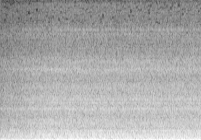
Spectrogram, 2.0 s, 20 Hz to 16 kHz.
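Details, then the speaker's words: Fiesta ST180, parts swapped 1↔2 and 3↔4 to see if misfire moves from cylinders 2 and 3, codes cleared; rough, lumpy idle with stumbling firing rhythm. Engine misfire at idle. "Okay, so we'll just wait for the engine management light to come on again. It's obviously missing again, you can tell."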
